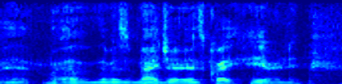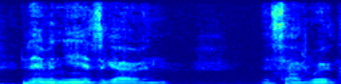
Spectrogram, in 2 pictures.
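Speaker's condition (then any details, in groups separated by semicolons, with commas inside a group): Multiple system atrophy; progressing for months, speech therapy; voice declining fast, voice banked, suspected vocal cord paralysis affecting breathing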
